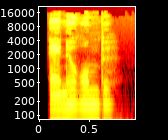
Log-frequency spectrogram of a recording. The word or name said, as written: ANDERUMPE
